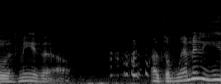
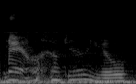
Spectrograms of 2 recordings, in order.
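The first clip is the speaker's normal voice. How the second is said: voicing the cat; 3 semitones higher, 9 dB quieter, slower than usual. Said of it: "Like, meow".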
